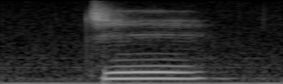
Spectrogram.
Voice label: "zhi1", Chinese pinyin

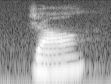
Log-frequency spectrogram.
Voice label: "rang2", Chinese pinyin

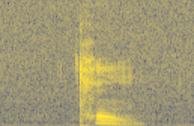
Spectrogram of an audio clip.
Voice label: "tong4", chinese pinyin

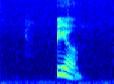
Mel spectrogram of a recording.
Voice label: "bing4", Chinese pinyin

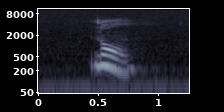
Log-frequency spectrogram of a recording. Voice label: "nong4", chinese pinyin

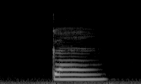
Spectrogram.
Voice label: "gen1", chinese pinyin

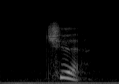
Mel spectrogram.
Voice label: "que4", chinese pinyin

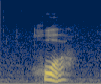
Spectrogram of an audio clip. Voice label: "huo4", chinese pinyin

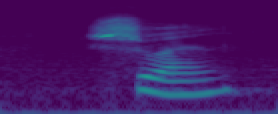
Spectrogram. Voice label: "shun3", chinese pinyin

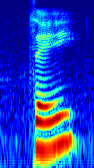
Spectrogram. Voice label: "zei2", chinese pinyin

